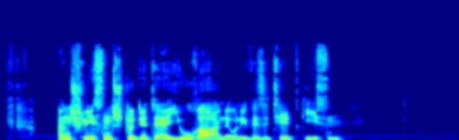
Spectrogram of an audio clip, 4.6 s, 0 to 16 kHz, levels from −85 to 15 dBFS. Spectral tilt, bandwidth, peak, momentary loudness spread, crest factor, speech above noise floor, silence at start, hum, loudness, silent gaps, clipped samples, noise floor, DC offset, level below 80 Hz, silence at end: -4 dB/octave; 11.5 kHz; -6 dBFS; 12 LU; 22 dB; 50 dB; 0.1 s; none; -28 LUFS; none; under 0.1%; -77 dBFS; under 0.1%; -80 dBFS; 1.2 s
